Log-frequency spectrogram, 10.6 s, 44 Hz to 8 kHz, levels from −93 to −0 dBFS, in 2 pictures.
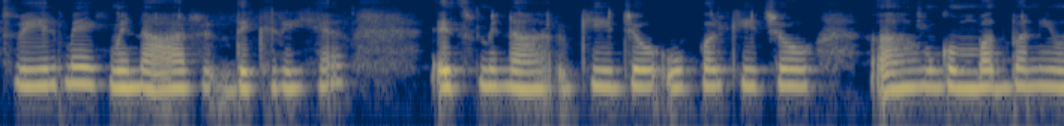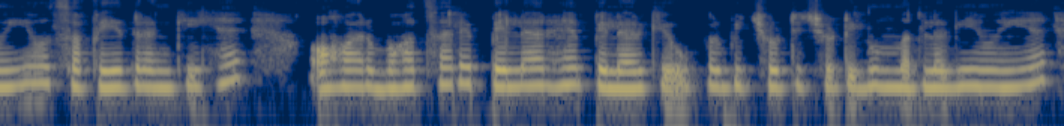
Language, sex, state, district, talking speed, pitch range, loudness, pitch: Hindi, female, Uttar Pradesh, Etah, 220 wpm, 215-230 Hz, -33 LUFS, 225 Hz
